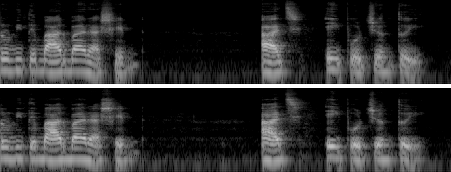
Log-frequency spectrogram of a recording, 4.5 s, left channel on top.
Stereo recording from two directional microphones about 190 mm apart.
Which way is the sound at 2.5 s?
45° left (ahead or behind).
